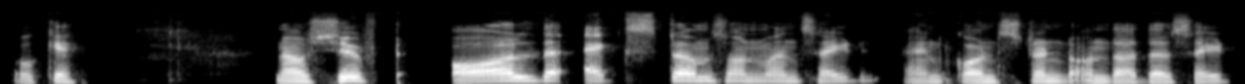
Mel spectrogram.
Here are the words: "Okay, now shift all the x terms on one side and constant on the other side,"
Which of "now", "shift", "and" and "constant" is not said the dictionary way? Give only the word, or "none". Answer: none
